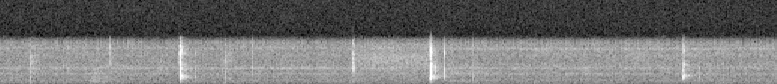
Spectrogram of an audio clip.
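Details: Person in a frog outfit with hiccups: three sharp hiccups about every two and a half seconds in a quiet room, with small clicks between them.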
